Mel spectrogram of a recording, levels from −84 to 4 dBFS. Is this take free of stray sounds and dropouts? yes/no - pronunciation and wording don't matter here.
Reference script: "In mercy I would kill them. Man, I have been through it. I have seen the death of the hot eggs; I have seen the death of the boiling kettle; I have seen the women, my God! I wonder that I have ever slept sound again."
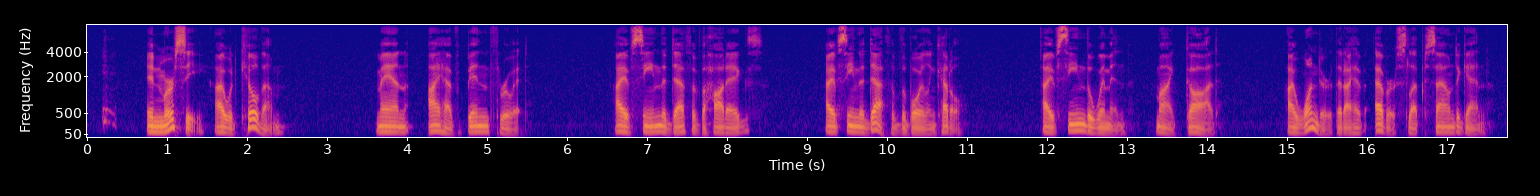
no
